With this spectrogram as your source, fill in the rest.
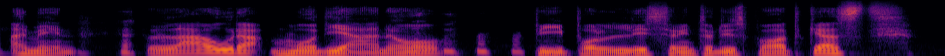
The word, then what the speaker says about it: Laura Modiano: Thank you for also pronouncing my name in the proper Italian way. I mean, Laa Modiano, people listening to this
